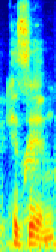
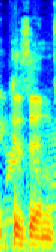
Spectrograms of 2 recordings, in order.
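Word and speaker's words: Kzin: Anyway, the Zin the Kazin. I'll just say Kazin for reference from me, because that's how it's spelt on the thing.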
